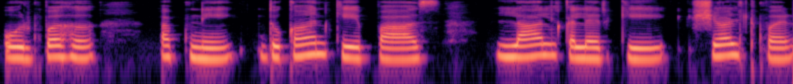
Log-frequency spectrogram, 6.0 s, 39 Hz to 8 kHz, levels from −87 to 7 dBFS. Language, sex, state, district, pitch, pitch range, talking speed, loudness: Hindi, female, Uttar Pradesh, Jyotiba Phule Nagar, 210 Hz, 195-230 Hz, 120 wpm, -16 LUFS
